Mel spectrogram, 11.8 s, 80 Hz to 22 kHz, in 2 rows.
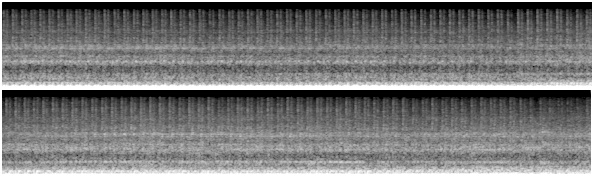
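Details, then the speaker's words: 2006 Can-Am Outlander Max 500 after installing a new EverStart AGM 12 V 270 CCA battery (old battery was the fault): steady, even single-cylinder idle with a low regular thump, no misses or knocks; normal idle. "so now we're going to go ahead and fire it up see how loud she gets here in a minute"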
